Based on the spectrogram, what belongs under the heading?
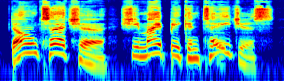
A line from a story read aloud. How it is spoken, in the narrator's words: yelled baby Ethel's mother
